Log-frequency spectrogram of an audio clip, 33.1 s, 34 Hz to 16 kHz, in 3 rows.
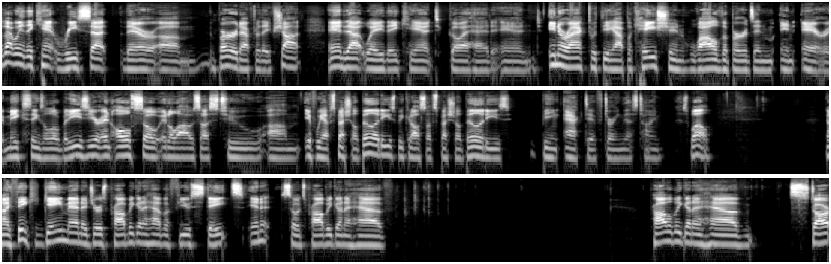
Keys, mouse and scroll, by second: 0.2 click, 18.3 click, 21.1 click, 23.8 click, 24.5 click, 25.0 middle click, 25.7 click, 27.1 click, 27.5 ctrl+c, 27.6 ctrl+v, 27.9 ctrl+v, 28.9 click, 30.5 click, 30.9 click, 32.1-33.0 typing.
